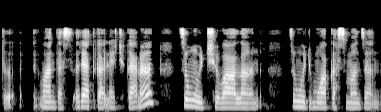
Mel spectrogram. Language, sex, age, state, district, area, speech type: Kashmiri, female, 18-30, Jammu and Kashmir, Bandipora, rural, spontaneous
